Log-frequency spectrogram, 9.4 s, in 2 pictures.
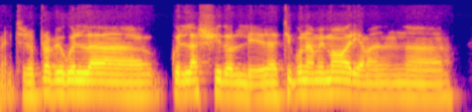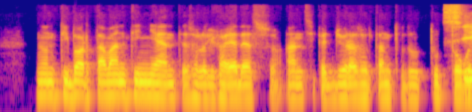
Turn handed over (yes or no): yes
